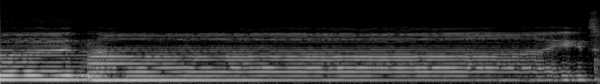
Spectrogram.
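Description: A woman singing the bass part of a barbershop tag alone. She moves to a new note about a second in and holds it as one long, steady note that slowly fades and ends just before speech resumes.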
